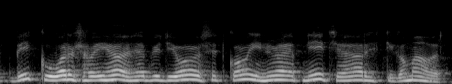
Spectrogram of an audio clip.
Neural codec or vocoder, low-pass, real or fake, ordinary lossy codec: codec, 24 kHz, 0.9 kbps, WavTokenizer, medium speech release version 1; 10.8 kHz; fake; none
